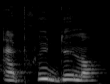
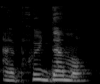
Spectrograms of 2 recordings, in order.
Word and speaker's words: imprudemment: On ne dit pas imprudement, on dit bien imprudemment.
